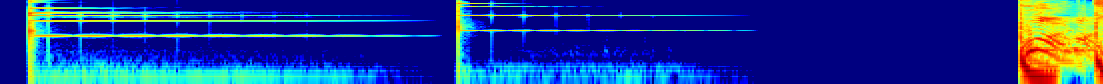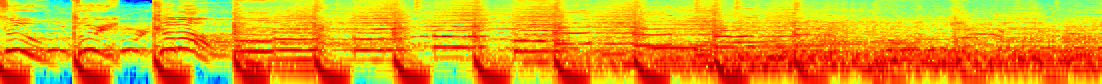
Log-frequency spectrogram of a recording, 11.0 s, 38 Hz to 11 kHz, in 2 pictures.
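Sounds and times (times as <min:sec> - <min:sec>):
bell-like dings: 0:00.2 - 0:03.8.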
